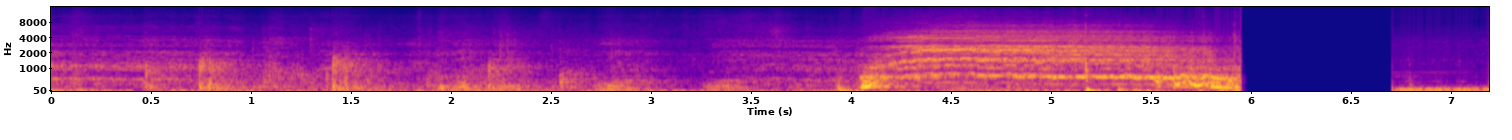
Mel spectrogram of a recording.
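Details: Arabian horse whinnying: a loud, shaky, harmonic cry from about four seconds, sliding downward and ending abruptly near six seconds, preceded by clip-clopping hoof beats and thuds.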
